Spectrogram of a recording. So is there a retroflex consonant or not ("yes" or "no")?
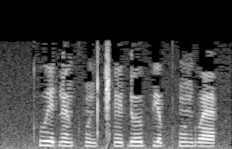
no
